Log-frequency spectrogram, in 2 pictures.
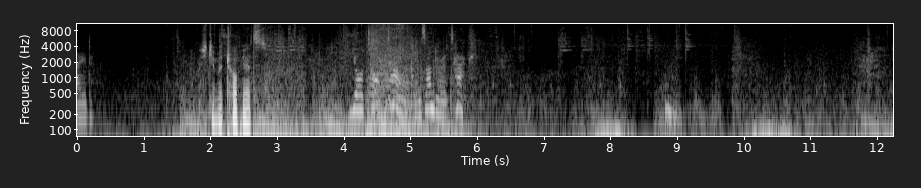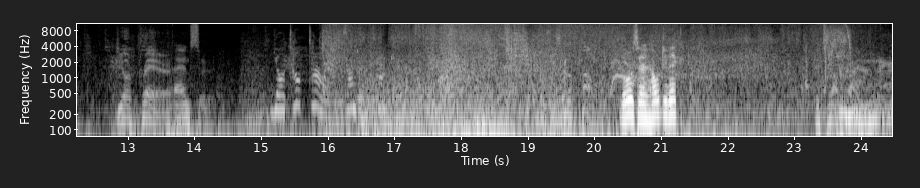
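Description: Electric spell effects crackle and zap.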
